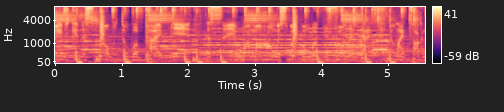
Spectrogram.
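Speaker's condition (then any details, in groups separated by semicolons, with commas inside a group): No condition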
